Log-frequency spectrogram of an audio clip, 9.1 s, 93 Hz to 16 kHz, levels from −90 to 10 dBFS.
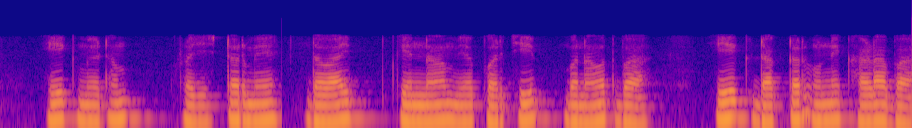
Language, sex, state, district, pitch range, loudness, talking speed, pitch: Hindi, male, Chhattisgarh, Balrampur, 115-130 Hz, -24 LUFS, 105 wpm, 125 Hz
